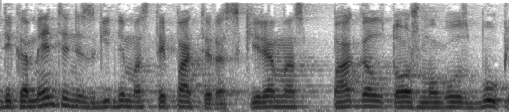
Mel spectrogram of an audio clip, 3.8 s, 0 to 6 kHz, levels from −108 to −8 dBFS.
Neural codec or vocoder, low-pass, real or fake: none; 5.4 kHz; real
